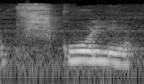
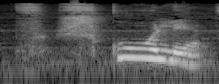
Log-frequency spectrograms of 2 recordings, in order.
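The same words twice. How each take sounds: First: В школе with в devoiced to f before the sh; voiceless f for в in в школе. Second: В школе said with в as a voiceless f; slow clear в школе, в as f. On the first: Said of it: "pengucapannya V". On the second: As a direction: devoice в in в школе to f, slowly. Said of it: "kenapa pengucapannya F". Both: Shown as a demonstration.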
